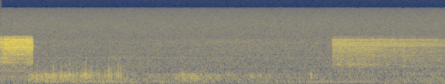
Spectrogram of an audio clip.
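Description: Dark, horror-like sound design from a music video's intro: a burst of hiss that cuts off just after the start, then low rumbling swells, and a steady hiss coming back about three seconds in.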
